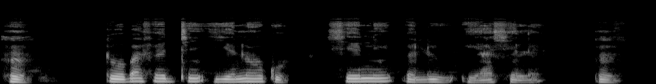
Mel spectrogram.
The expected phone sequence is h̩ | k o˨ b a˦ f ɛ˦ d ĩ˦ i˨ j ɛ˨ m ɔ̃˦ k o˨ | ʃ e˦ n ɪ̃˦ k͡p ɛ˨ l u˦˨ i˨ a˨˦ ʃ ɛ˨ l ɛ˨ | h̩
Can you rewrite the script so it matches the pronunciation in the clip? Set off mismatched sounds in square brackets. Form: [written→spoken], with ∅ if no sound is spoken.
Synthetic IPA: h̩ | [k→t] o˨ b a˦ f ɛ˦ d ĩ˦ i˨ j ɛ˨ [m→n] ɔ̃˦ k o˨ | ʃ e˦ n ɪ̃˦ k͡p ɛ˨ l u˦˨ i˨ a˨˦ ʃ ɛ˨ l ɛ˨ | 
